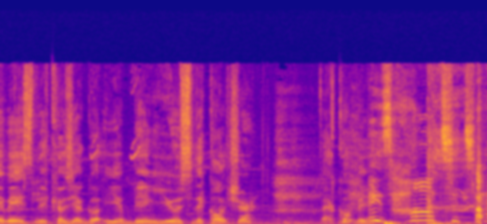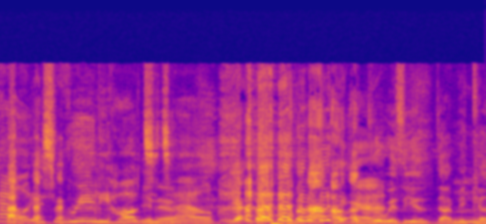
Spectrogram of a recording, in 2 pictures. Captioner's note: sigh; laughing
